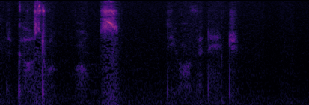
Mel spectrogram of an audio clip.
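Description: Faint whispering: a few short, breathy bursts of a person's voice, the loudest about one and a half seconds in.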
